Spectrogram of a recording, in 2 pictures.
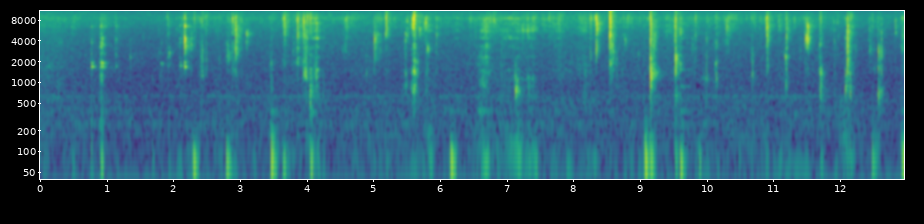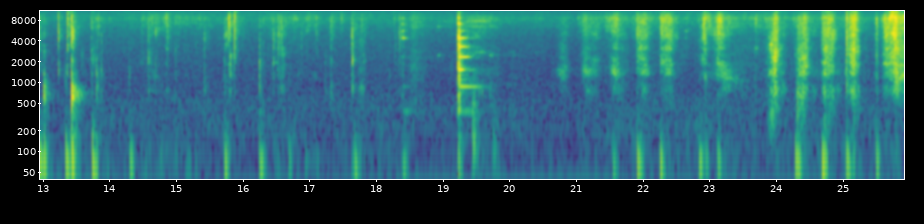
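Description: Rubber spatula working cream cheese and yogurt in a glass bowl: irregular soft wet smacks and scrapes with light taps on the glass. One sharper clink comes about three quarters of the way in, then the strokes run quicker and more evenly near the end.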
